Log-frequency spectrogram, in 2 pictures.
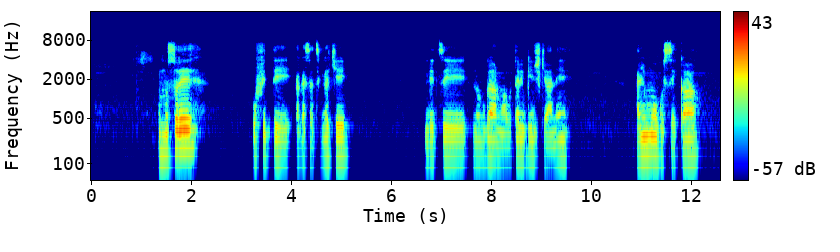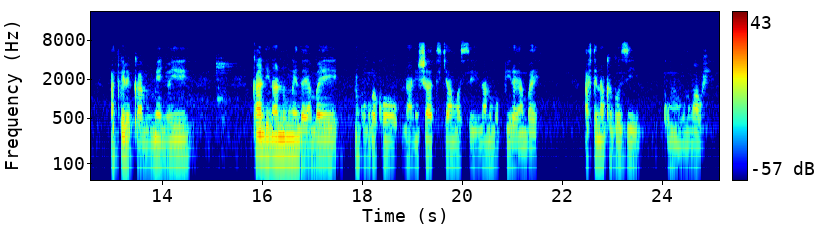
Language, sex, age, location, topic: Kinyarwanda, male, 36-49, Kigali, health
